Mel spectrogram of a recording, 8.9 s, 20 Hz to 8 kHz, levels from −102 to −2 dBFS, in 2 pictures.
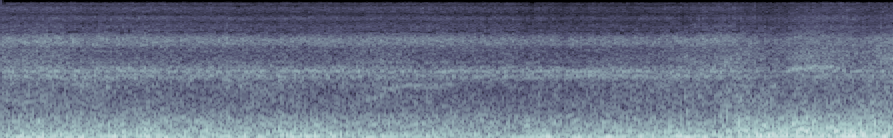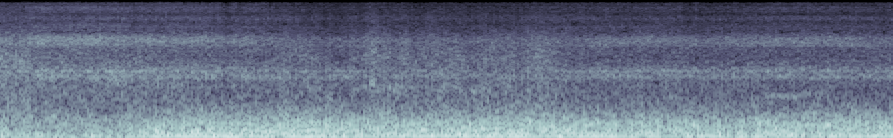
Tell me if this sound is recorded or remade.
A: remade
